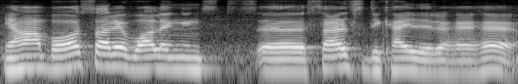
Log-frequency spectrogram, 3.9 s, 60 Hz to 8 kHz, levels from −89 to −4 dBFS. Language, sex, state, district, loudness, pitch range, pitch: Hindi, male, Arunachal Pradesh, Lower Dibang Valley, -17 LUFS, 130-150 Hz, 140 Hz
